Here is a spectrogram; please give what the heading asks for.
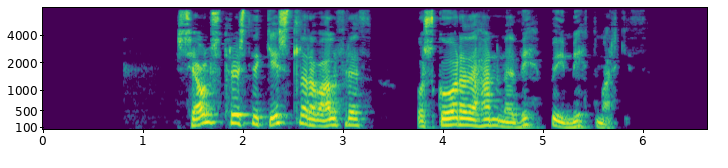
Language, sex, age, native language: Icelandic, male, 30-39, Icelandic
